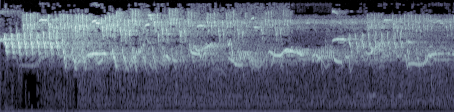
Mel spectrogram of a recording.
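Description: Birdsong: several birds chirping, with fast trills and short swooping whistled notes.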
